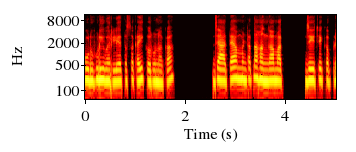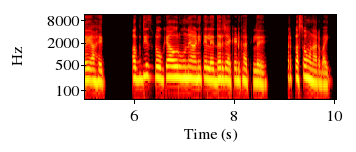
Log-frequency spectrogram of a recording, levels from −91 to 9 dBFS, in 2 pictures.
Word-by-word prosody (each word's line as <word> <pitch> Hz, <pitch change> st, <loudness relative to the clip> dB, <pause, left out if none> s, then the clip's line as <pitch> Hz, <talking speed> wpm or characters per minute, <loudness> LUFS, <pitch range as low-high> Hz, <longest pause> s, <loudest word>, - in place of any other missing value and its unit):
हुडहुडी 200 Hz, +1 st, +3 dB
भरली 185 Hz, -2 st, 0 dB
आहे. 185 Hz, -, 0 dB
तसं 185 Hz, +2 st, -7 dB
काही 190 Hz, +3 st, +1 dB
करू 180 Hz, -1 st, -2 dB
नका. 180 Hz, +3 st, -2 dB, 0.9 s
ज्या 190 Hz, -2 st, +3 dB
त्या 215 Hz, +1 st, +2 dB
म्हणतात 205 Hz, -1 st, 0 dB
ना, 220 Hz, -, +2 dB
हंगामात 195 Hz, -2 st, +3 dB, 0.5 s
जे-जे 195 Hz, 0 st, +1 dB
कपडे 190 Hz, +2 st, -1 dB
आहेत. 180 Hz, -2 st, 0 dB, 0.6 s
अगदीच 220 Hz, +3 st, -2 dB
डोक्यावर 230 Hz, +1 st, +3 dB
ऊन 220 Hz, 0 st, +3 dB
आणि 215 Hz, -1 st, +3 dB
ते 215 Hz, -1 st, +1 dB
लेदर 200 Hz, +1 st, +2 dB
जॅकेट 200 Hz, -1 st, -1 dB
घातलंय, 175 Hz, -4 st, -3 dB, 0.5 s
तर 220 Hz, -, -7 dB
कसं 220 Hz, +3 st, 0 dB
होणार 180 Hz, -7 st, +2 dB
बाई? 150 Hz, 0 st, -6 dB
195 Hz, 160 wpm, -21 LUFS, 185-210 Hz, 0.9 s, हुडहुडी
